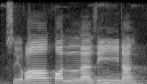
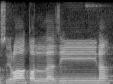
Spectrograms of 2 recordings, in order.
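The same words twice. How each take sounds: First: The long vowel is held out longer. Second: The long vowel is cut short. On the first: The speaker calls it right. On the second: The speaker calls it wrong. "bukan siratal lazina"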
